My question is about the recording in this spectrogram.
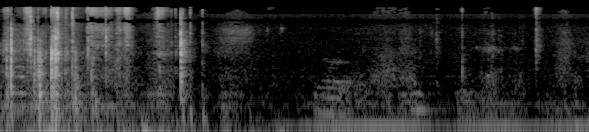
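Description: A small paper sticky note being handled and folded close to the microphone: a quick run of clicks and rustles in the first second and a half, then only a faint steady low hum.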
